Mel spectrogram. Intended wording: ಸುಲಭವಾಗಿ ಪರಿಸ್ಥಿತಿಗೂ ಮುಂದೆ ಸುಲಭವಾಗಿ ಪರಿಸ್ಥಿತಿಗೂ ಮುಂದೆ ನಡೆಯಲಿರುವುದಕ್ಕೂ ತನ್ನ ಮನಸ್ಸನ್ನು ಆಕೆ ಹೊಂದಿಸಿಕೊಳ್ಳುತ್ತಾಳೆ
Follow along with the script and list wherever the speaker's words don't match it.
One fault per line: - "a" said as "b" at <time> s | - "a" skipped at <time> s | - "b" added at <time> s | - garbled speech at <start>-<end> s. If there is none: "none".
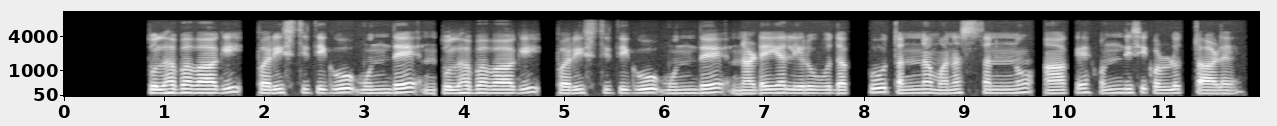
none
